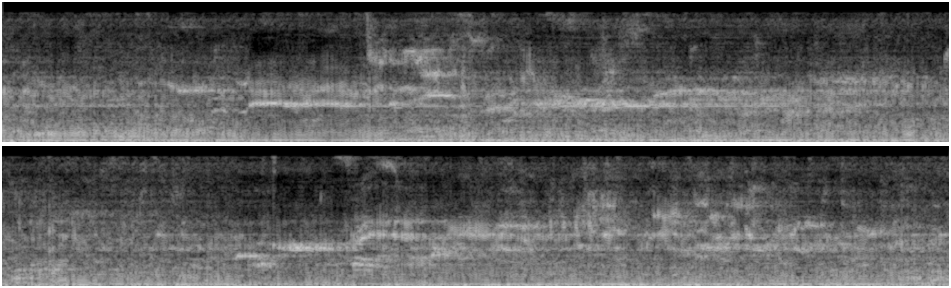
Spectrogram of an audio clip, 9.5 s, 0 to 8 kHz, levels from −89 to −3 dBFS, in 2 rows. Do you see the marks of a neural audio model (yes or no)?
yes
